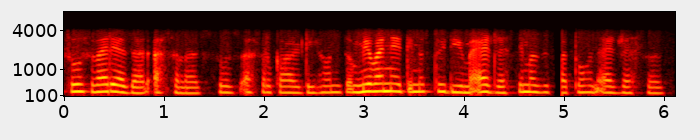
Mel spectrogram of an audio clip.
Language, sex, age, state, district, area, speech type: Kashmiri, female, 18-30, Jammu and Kashmir, Kupwara, rural, conversation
